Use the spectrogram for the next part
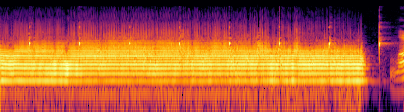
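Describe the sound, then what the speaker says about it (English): A trombone or euphonium holds a long low tone on B flat during a low brass warm-up, a steady loud rich note with strong harmonics sustained for about five seconds, then cut off by a breath. "Now down to B flat, first position or no fingers for trombone euphonium"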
